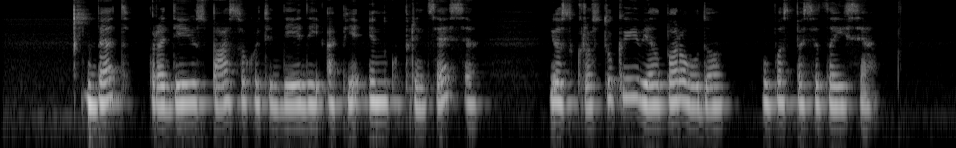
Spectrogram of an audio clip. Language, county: Lithuanian, Vilnius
